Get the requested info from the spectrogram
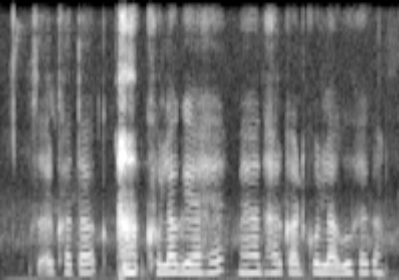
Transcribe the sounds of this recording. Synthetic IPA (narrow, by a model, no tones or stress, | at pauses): sɐɾkʰat̪akʰːʊlaɡɐjaɦɛmɛ̃aːd̪ʱaːɾkaːɾɖkolaːɡũɦɛka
